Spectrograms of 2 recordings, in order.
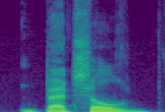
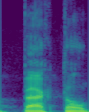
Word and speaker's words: Bechdel: We were passing the vegetal. Oh whoa! I can't read. Pronunciation. Bechtel. Okay, thank you, internet. We were passing the Bechdel test and advancing none of the plot.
